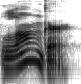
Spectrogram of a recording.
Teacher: But then you have longer where we have the hard G sound longer with a nasal sound M plus the hard G.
